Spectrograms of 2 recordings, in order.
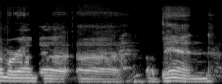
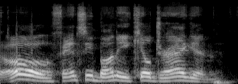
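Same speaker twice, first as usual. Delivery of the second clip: loud, very slow, lumbering giant voice; 4 semitones higher, 6 dB louder than usual. Voicing another giant reacting to the dragon tooth necklace: giant's voice. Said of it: "looks at you and goes".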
